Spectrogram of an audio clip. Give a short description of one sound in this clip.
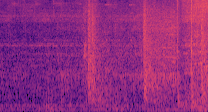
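A chest bursts open with a bright whoosh.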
